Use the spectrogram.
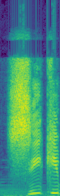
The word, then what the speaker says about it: Sikhye: Sikhye, pronounced shee-kheh, is a traditional Korean sweet rice drink that has been enjoyed for centuries.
